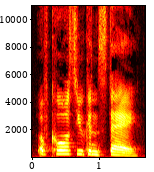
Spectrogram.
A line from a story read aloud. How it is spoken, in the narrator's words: the woman exclaims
